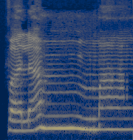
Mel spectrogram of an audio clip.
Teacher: میم پر غنہ کریں گے 2 حرکت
